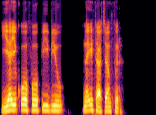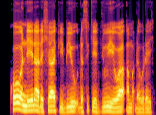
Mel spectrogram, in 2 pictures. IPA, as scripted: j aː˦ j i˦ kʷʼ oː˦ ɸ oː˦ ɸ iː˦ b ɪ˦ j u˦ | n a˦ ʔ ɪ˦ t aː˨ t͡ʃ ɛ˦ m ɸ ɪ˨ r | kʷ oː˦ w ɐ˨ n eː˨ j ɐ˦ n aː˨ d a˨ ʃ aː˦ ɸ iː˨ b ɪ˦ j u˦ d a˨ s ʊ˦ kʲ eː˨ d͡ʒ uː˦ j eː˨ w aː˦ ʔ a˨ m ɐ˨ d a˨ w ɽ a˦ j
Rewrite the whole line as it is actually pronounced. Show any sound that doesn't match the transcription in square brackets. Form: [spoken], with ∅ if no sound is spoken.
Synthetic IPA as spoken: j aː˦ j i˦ kʷʼ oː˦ ɸ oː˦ ɸ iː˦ b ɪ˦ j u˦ | n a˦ ʔ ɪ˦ t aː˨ t͡ʃ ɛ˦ m ɸ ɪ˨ r | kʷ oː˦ w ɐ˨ n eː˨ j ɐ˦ n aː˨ d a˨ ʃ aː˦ ɸ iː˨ b ɪ˦ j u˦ d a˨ s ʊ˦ kʲ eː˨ d͡ʒ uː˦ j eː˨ w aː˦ ʔ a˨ m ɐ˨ [ɗ] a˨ w ɽ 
